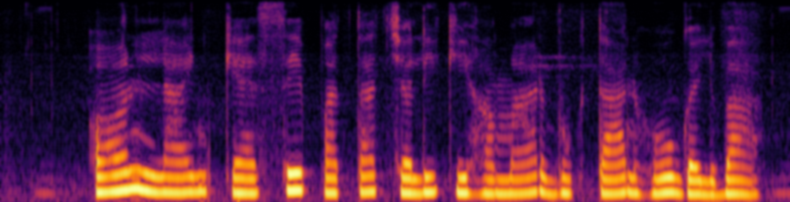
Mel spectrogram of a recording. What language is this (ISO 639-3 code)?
bho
